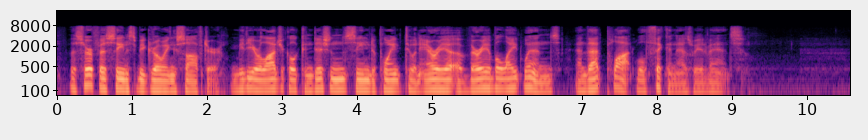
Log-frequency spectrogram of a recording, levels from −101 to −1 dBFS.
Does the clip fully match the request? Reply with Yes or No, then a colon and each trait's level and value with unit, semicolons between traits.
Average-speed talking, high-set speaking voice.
No: average, 160 wpm; low, 105 Hz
